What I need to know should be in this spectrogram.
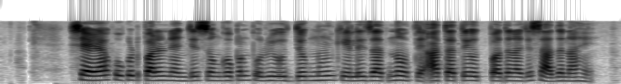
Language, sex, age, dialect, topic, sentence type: Marathi, female, 31-35, Standard Marathi, agriculture, statement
